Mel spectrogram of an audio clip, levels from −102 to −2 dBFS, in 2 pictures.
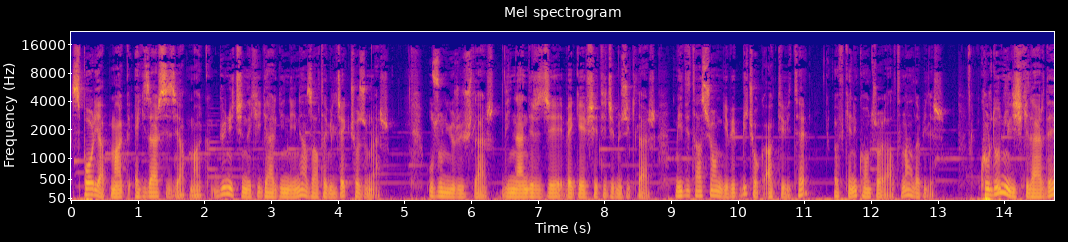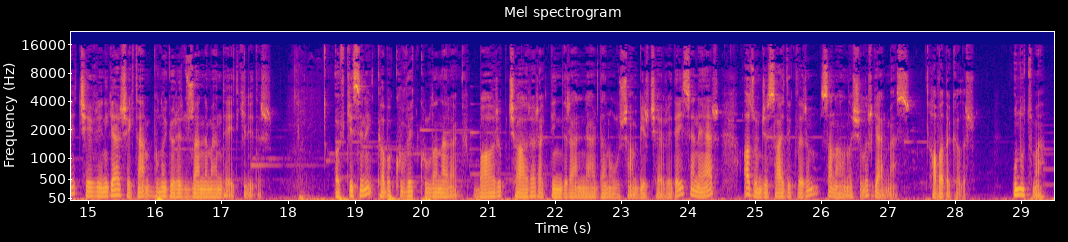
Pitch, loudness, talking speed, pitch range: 90 Hz, -24 LUFS, 105 wpm, 85-110 Hz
